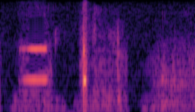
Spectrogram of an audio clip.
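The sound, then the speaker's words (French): A faint, short telephone keypad tone from a pressed phone key, followed by a soft click and low, quiet noise. “Donc, je vais vous inviter à ne pas taper sur les touches du téléphone puisque j'ai un casque.”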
